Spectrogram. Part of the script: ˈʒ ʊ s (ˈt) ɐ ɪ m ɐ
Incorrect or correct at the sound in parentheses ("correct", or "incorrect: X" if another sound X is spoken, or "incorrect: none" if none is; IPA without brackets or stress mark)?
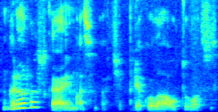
incorrect: k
